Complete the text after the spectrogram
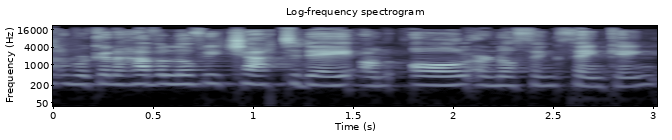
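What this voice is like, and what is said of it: Sick, unwell-sounding voice. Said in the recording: “I'm really, really sick. I'm not well at all ... my voice sounds funny”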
